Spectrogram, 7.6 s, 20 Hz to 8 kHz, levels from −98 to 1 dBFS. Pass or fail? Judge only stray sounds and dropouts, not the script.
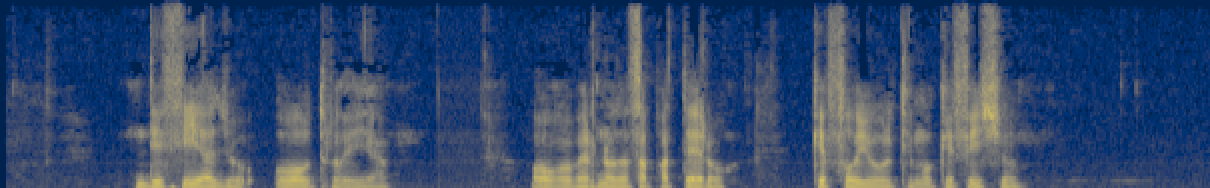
pass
